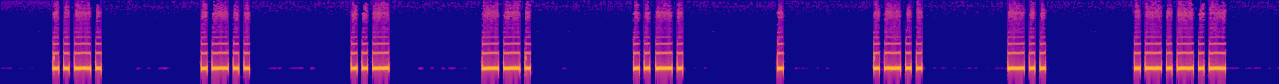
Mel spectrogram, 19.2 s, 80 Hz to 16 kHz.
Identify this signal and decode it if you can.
Morse code, heard as a keyed tone, about 15 wpm, spaced as for 5 wpm, 770 Hz. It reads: FLUGFELD.
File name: Onlinelehrgang / morsen / DJ4UF Morsen17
